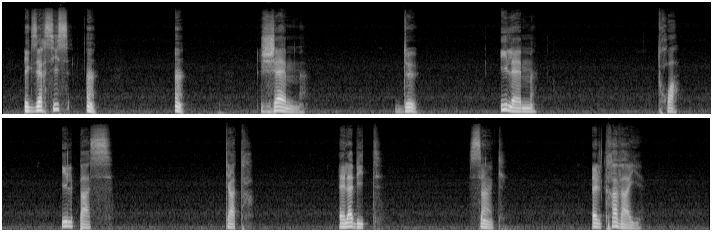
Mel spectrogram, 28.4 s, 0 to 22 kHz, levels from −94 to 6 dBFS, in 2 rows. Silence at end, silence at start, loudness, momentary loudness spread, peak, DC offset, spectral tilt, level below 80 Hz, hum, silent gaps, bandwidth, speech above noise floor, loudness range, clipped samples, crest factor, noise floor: 1.4 s; 0.45 s; -20 LUFS; 24 LU; 0 dBFS; under 0.1%; -5 dB/octave; -48 dBFS; none; none; 16 kHz; 42 dB; 9 LU; under 0.1%; 24 dB; -60 dBFS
